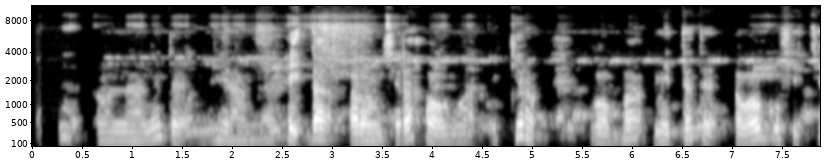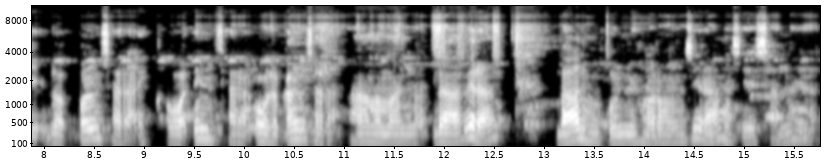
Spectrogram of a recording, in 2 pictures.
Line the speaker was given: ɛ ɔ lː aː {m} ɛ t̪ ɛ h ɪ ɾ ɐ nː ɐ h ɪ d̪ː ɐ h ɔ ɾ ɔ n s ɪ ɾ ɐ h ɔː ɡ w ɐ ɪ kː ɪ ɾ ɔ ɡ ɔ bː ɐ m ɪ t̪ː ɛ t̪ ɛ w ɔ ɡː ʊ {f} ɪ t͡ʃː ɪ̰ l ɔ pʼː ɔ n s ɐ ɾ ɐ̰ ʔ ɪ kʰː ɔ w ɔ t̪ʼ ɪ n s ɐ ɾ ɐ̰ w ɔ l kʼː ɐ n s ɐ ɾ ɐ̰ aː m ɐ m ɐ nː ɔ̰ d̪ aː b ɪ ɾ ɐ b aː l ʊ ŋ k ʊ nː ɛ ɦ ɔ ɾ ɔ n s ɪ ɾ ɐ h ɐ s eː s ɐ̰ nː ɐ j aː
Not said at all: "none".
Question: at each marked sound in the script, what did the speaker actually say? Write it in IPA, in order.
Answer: n, f

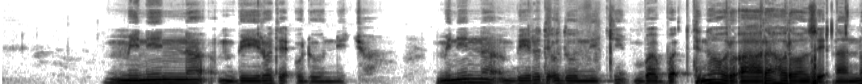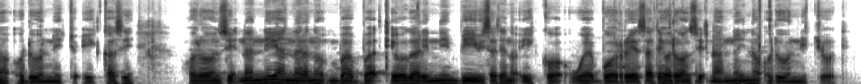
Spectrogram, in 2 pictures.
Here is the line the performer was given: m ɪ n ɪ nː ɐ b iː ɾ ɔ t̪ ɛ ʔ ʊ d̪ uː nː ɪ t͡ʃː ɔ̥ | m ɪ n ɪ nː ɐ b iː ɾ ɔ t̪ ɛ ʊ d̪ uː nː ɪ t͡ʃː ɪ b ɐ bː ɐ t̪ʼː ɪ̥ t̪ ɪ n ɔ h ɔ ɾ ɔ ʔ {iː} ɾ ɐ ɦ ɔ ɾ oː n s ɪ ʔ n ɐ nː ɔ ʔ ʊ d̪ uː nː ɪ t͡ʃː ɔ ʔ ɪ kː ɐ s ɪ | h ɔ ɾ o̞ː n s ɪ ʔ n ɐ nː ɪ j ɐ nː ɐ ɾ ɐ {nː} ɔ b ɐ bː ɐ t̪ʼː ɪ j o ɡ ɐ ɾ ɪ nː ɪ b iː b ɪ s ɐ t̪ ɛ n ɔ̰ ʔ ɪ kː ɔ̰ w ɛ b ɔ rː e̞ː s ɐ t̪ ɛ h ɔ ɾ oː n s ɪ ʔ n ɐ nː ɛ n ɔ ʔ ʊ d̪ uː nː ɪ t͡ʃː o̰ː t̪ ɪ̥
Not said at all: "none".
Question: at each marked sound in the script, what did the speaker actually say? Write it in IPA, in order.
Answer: aː, n

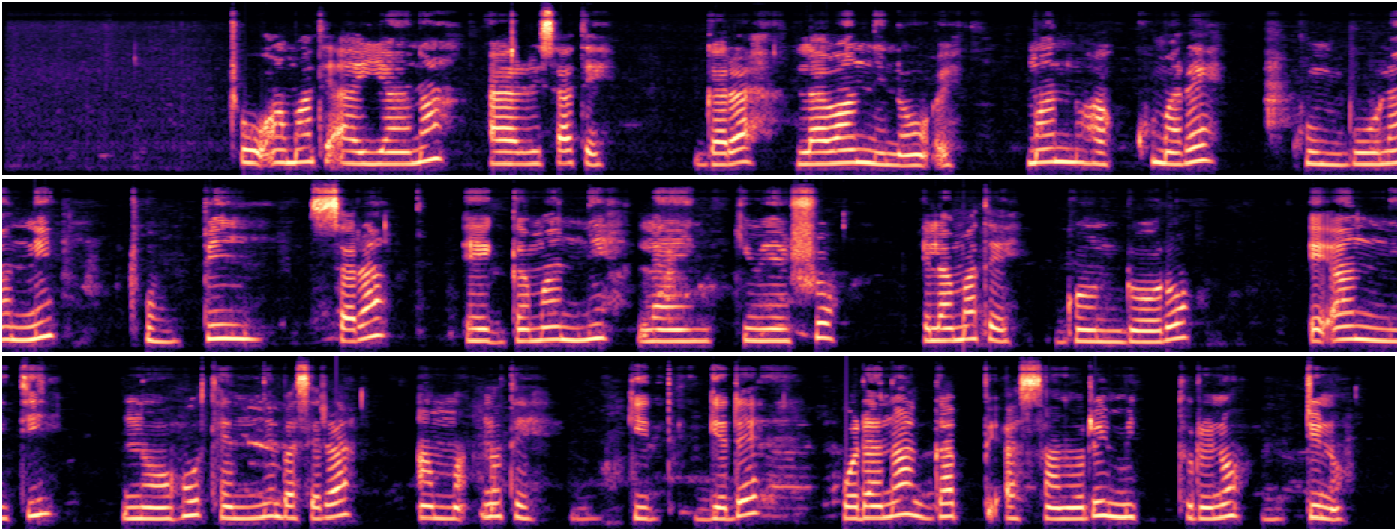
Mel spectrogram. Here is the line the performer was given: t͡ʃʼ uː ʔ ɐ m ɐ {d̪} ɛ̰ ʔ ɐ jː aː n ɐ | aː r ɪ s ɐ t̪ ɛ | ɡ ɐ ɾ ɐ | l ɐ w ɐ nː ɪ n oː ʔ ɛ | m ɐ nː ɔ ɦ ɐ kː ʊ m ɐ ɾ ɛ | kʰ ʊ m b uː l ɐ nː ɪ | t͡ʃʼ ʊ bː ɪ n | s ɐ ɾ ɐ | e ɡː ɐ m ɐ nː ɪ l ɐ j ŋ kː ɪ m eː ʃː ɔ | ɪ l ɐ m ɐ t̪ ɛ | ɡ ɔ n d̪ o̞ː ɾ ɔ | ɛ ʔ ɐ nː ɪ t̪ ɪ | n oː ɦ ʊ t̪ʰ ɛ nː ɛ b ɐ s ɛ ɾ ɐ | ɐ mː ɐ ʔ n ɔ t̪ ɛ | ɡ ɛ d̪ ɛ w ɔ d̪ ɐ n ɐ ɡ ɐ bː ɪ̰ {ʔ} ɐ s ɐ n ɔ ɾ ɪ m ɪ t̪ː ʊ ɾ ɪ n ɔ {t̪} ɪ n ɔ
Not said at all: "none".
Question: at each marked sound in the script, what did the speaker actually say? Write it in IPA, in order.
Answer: t̪, ʔ, d̪

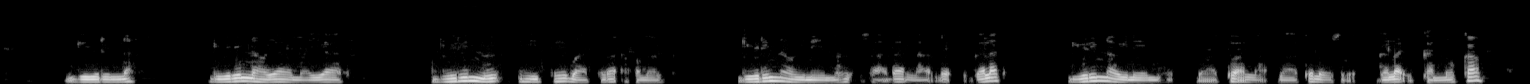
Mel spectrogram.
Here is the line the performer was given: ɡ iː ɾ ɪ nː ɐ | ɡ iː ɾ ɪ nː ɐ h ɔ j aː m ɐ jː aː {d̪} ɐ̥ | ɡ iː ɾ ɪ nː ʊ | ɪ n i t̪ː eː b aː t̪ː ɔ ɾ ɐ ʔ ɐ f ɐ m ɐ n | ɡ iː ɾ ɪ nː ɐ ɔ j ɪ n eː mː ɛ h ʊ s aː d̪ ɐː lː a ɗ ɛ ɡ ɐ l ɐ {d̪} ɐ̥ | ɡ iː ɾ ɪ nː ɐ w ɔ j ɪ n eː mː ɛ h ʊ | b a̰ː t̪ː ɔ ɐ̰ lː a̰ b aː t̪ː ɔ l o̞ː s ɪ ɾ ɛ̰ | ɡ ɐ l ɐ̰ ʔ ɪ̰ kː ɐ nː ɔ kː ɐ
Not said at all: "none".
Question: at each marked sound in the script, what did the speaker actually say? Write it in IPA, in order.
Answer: t̪, t̪

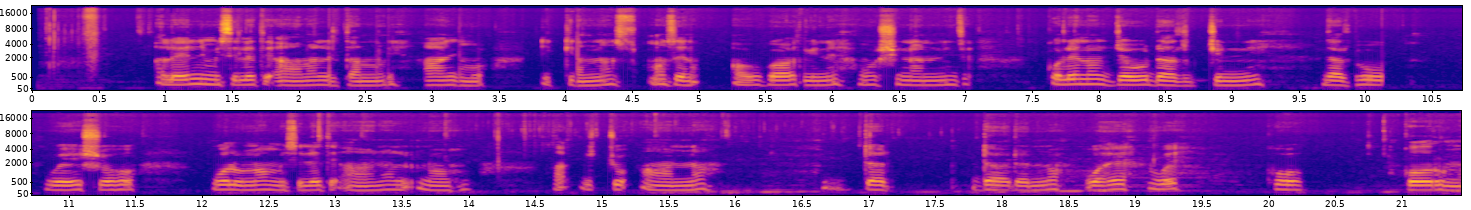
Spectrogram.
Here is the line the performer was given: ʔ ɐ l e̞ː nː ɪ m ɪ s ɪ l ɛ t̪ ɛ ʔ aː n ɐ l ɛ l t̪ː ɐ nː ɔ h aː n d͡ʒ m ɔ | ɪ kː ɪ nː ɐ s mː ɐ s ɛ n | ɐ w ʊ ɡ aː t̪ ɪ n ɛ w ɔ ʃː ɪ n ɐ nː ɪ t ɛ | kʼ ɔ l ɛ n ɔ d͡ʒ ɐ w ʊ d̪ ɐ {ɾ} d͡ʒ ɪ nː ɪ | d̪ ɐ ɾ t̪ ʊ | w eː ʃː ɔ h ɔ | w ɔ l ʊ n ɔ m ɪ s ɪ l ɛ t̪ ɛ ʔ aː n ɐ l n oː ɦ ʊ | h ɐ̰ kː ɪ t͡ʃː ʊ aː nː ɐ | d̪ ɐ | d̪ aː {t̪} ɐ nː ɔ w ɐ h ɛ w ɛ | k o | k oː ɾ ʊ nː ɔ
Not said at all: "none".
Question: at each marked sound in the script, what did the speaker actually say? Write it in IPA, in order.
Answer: ɾ, d̪

